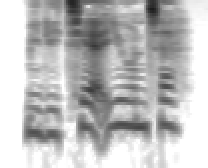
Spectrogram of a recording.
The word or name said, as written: militærjunta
